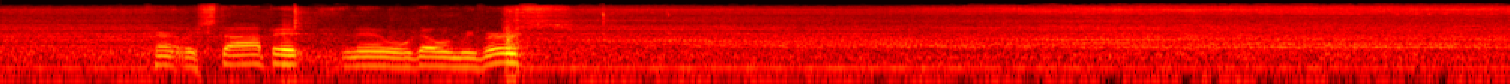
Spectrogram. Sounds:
Tools, Power tool, Speech

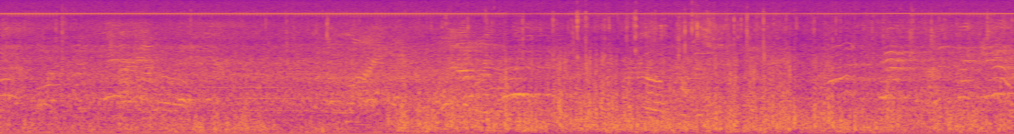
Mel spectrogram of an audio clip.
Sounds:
Run, Speech

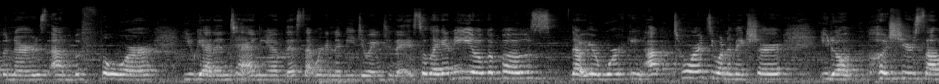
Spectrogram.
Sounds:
Speech, Music

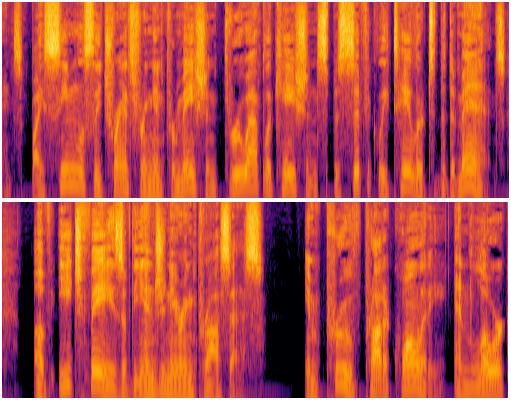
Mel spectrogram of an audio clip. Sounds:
Speech synthesizer

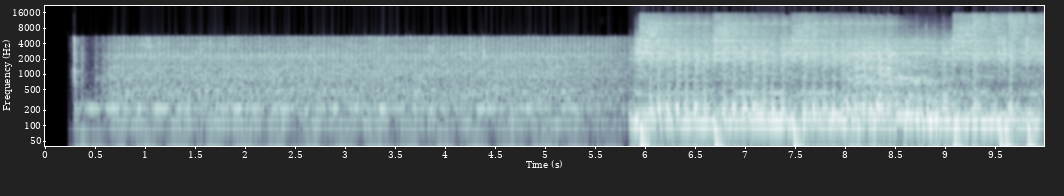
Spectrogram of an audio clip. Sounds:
Music

